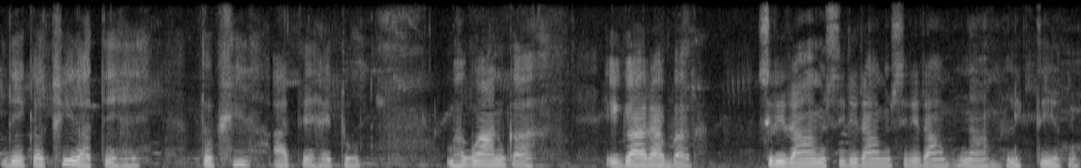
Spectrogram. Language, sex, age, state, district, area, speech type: Hindi, female, 45-60, Uttar Pradesh, Chandauli, rural, spontaneous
